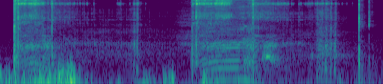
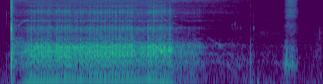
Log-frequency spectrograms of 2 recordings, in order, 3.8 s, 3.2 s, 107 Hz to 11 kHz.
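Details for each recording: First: New replacement starter for a Craftsman riding mower, bench-tested: short whirring bursts with a ratcheting click as the drive gear throws up to engage and drops back. Normal engagement and retraction. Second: Craftsman riding mower starter for a Kohler engine, removed and bench-tested by touching the positive lead: a rough, gravelly whir of about 1.5 seconds; the starter spins but the spiral bendix gear stays up and won't retract, so the starter needs replacing.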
